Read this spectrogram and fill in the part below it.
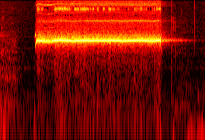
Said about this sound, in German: Und dann kann man natürlich mit demselben Ton auch noch mal einmal lang pfeifen.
